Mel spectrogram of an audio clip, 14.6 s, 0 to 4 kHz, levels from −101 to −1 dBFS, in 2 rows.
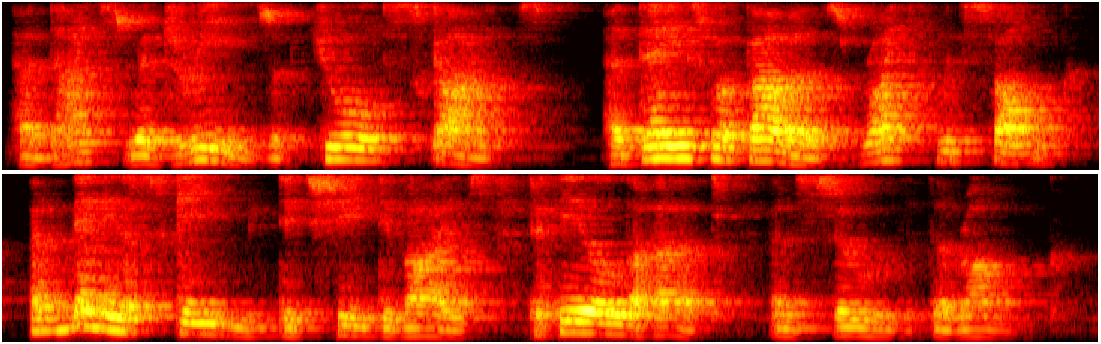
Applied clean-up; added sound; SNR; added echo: none; none; none; reverberation time 0.7 s.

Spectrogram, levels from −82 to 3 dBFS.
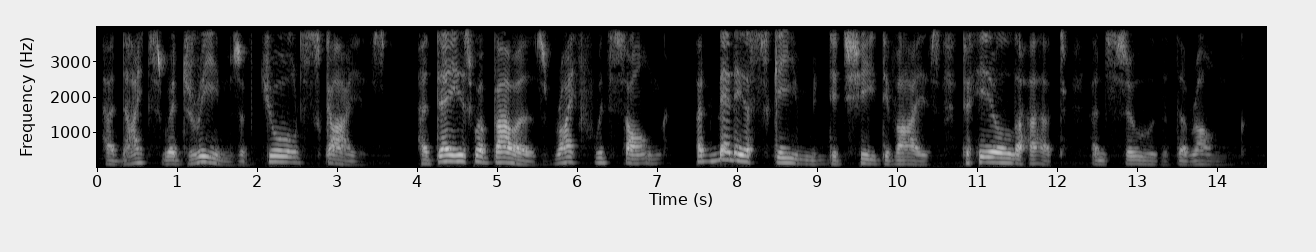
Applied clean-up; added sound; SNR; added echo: none; none; none; none.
